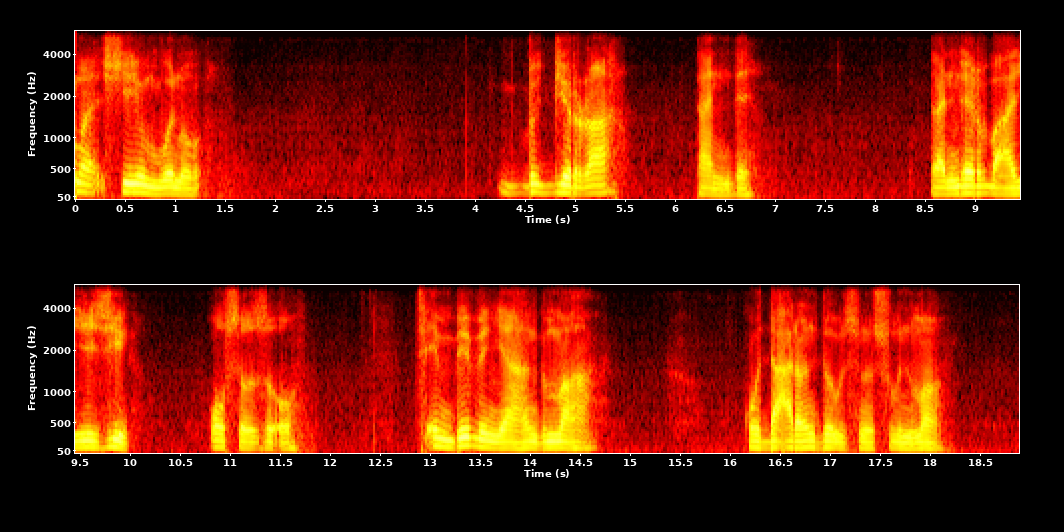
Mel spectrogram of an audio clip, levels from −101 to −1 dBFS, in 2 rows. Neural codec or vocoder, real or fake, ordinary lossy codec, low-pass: codec, 16 kHz in and 24 kHz out, 0.8 kbps, FocalCodec, streaming, 65536 codes; fake; Opus, 24 kbps; 5.4 kHz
